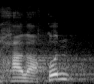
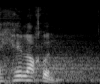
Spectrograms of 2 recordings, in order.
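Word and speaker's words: حِلَق: Rasulullah Sallallahu Alaihi ikri Perhatikan cara bacanya bukan halaqu tapi hilqu ya kalau halaq itu punya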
